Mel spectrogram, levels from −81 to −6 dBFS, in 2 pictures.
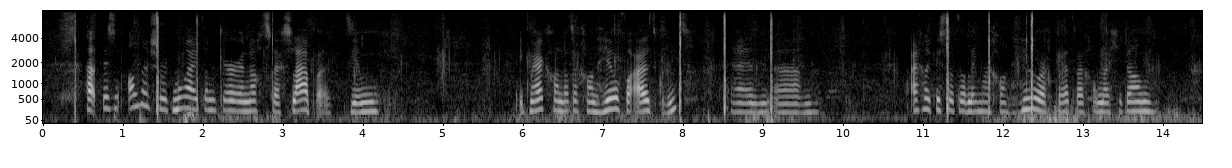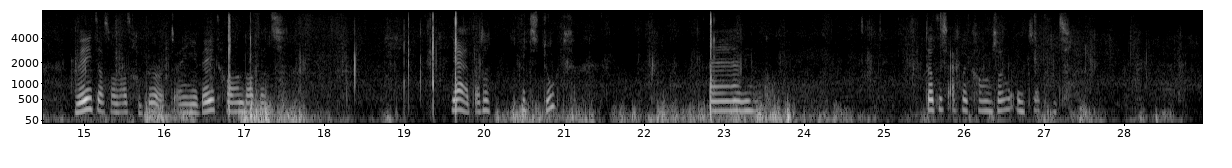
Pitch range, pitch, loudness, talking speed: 200-245 Hz, 220 Hz, -36 LUFS, 125 wpm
